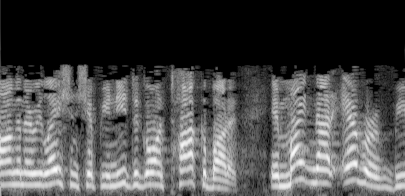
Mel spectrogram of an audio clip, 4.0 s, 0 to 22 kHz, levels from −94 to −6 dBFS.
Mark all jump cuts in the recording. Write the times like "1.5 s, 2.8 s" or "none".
none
